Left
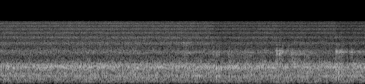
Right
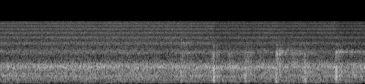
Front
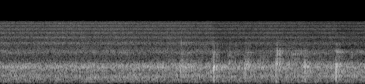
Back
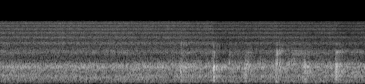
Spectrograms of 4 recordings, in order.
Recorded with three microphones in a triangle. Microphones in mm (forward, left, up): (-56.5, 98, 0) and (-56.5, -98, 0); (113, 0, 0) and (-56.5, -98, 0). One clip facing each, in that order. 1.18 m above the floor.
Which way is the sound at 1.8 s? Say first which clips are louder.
Right 2 dB, back 2 dB; 70° right.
